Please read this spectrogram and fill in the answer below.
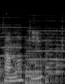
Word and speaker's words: tanuki: Oh, he's a tanuki? Yeah, he's in the tanuki suit. How do you pronounce it?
